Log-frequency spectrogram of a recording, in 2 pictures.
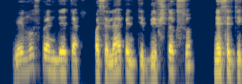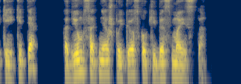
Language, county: Lithuanian, Utena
